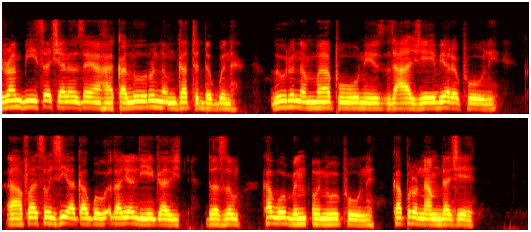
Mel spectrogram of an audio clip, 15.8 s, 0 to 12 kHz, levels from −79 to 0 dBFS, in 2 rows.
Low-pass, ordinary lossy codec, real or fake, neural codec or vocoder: 7.2 kHz; AAC, 48 kbps; fake; codec, 16 kHz, 1 kbps, X-Codec, HuBERT features, trained on LibriSpeech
